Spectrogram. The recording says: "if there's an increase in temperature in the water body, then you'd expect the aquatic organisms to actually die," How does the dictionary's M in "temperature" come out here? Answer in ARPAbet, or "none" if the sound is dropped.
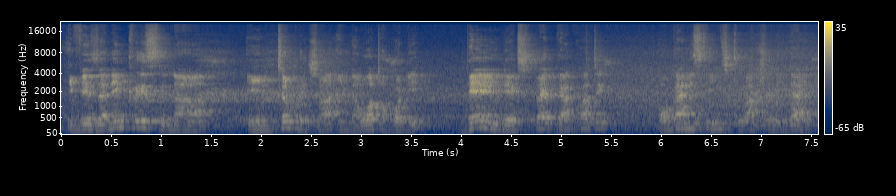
M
